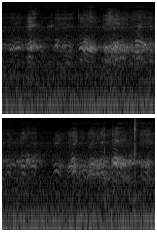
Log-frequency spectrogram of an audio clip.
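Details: Several fish crows in a noisy racket, short nasal caw notes crowding over one another in bursts, with a constant low droning hum and a couple of sharp clicks near the end.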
